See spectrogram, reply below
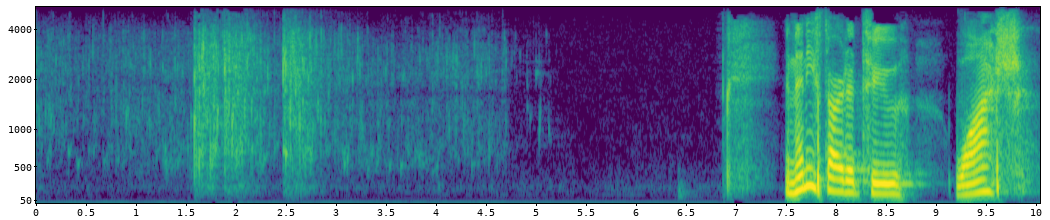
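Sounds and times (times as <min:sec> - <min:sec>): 
water pouring into a basin: 0:00.0 - 0:05.2
speech: 0:07.5 - 0:09.8.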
